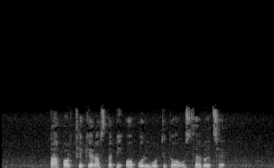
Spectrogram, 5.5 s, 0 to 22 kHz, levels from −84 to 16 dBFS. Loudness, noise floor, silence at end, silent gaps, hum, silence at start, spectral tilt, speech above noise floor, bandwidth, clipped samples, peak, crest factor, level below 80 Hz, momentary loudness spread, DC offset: -19 LUFS; -53 dBFS; 1 s; none; none; 1 s; -6 dB/octave; 34 dB; 8.2 kHz; under 0.1%; 0 dBFS; 20 dB; -56 dBFS; 5 LU; under 0.1%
